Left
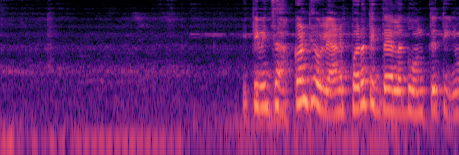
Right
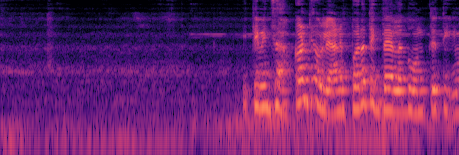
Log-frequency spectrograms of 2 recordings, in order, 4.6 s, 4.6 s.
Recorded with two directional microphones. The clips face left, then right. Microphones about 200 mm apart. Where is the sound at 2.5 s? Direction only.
40° left (ahead or behind).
